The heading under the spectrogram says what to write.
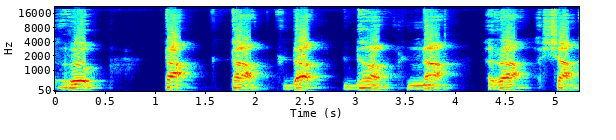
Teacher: ಇವು ಮೂರ್ಧನ್ಯ ನಾಲಿಗೆಯ ಮೇಲ್ಭಾಗದಲ್ಲಿ ಹುಟ್ಟುತ್ತೆ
